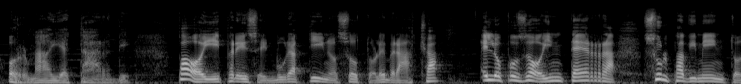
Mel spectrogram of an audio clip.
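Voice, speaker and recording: Lively storytelling man. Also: mid-range voice. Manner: expressive storytelling, voice rising and falling. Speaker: narrator. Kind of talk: scripted narration. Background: faint music.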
